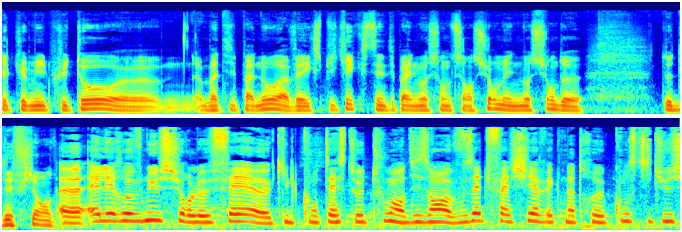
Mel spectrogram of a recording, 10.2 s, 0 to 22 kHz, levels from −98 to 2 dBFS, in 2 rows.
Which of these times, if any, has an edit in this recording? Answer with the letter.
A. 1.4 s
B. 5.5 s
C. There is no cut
B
